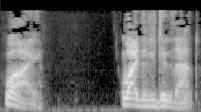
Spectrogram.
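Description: A man voicing a calm, calculating male statesman asking short, measured questions in an audiobook. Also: mid-range voice, slightly rough, dry recording, exaggerated voice. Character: cool, calculating male statesman, quietly vengeful.

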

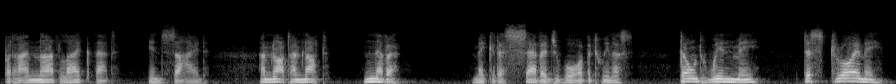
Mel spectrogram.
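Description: Storybook noblewoman played by a male narrator: lifted pitch, husky breath, amused hauteur, icy and fierce, on a slightly dull recording. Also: lively intonation, a little slow. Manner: amused, haughty, theatrical.

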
